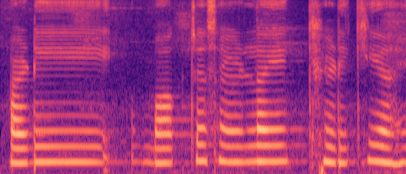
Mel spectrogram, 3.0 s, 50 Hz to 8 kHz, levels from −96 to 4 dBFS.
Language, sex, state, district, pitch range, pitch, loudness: Marathi, female, Maharashtra, Washim, 250-270 Hz, 265 Hz, -16 LUFS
